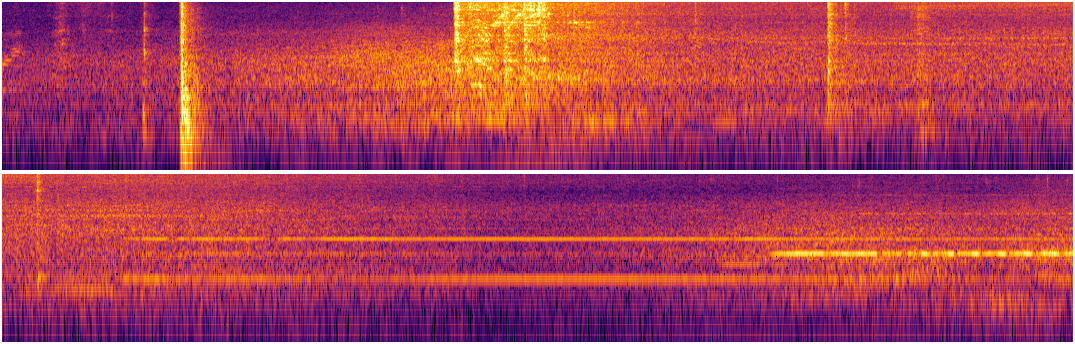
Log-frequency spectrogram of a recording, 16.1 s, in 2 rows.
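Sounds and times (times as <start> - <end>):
car door slamming: 1.3 - 1.8
car engine starting and idling: 3.3 - 15.1.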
